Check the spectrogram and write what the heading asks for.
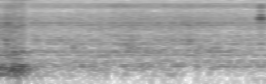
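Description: Music cuts off just after the start, then steady road and engine noise heard from inside a moving car.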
